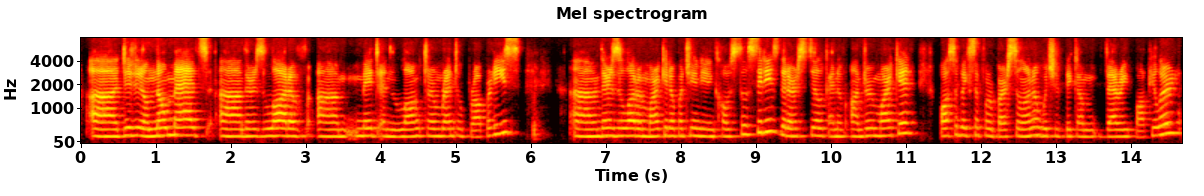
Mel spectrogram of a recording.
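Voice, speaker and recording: Woman presenting. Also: medium pitch. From Ukraine. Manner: measured, explanatory, with frequent hesitations. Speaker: architect and real estate investor presenting. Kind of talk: presentation walking through slides.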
